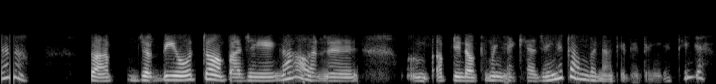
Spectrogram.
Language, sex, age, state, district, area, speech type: Hindi, female, 45-60, Madhya Pradesh, Bhopal, urban, conversation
